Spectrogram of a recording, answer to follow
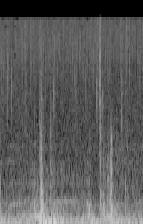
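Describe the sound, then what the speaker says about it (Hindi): Rain falls in an anime film, a steady soft patter with a few heavier drops and splashes standing out. "बारिश हो रही है"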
